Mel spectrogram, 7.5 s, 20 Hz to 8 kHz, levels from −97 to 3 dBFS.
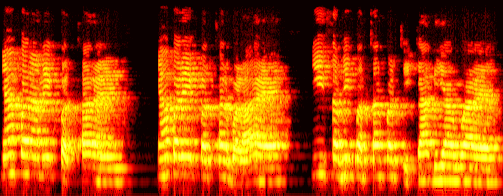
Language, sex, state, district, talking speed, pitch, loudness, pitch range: Hindi, male, Bihar, Saran, 160 wpm, 220 Hz, -13 LUFS, 170-235 Hz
